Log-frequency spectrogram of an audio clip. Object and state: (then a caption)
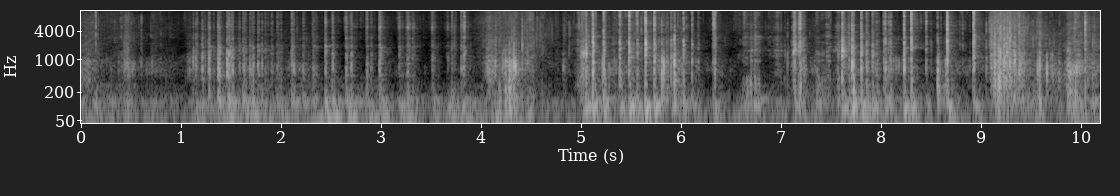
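Dry soap bar. A solid pink dry soap bar is cut with a utility knife blade, chunks and shavings cracked off by the blade and fingers. Dense, bright crackling and crisp snapping bursts repeat throughout, with short dry crumbling and scraping textures between them.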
